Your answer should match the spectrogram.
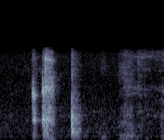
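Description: human body sound, coughing and throat clearing

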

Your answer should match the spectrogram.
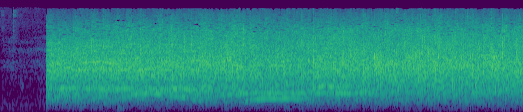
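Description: crowd, audience clapping

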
